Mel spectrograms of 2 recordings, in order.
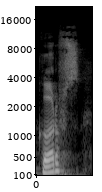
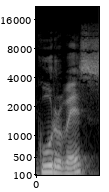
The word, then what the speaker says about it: Curves: Pero resulta que crean una nueva empresa y esta empresa se llama Corps o se escribe Curves. Seguramente mucha gente la reconozca así en el mercado hispano por curves. Bueno, pues Corfs o o curves, digamoslo así.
